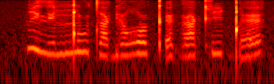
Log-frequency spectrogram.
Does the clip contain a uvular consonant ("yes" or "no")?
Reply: yes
